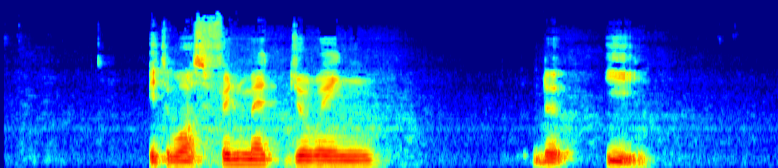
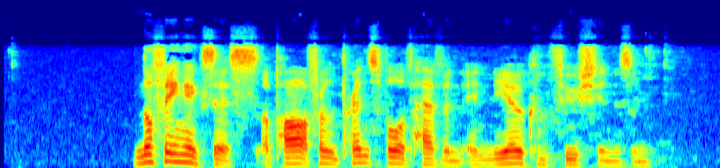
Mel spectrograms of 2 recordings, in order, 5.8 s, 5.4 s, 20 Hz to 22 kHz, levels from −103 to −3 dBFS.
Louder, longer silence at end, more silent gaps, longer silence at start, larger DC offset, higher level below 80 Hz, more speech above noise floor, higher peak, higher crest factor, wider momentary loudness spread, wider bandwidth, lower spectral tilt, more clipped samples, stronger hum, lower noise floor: about the same, -19 LUFS vs -19 LUFS; first, 1 s vs 0.55 s; neither; about the same, 1.1 s vs 1 s; neither; about the same, -64 dBFS vs -62 dBFS; first, 55 dB vs 49 dB; about the same, -2 dBFS vs -2 dBFS; about the same, 18 dB vs 20 dB; about the same, 9 LU vs 11 LU; first, 14.5 kHz vs 10.5 kHz; first, -5.5 dB/octave vs -2.5 dB/octave; neither; neither; first, -73 dBFS vs -69 dBFS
